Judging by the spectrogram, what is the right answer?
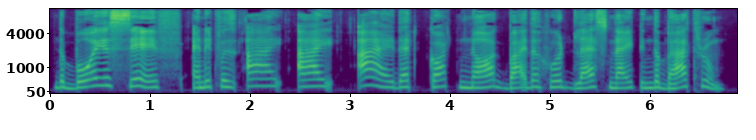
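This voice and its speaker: A fearless young mongoose taunts his foe in a high, springy voice, as a woman reading a storybook puts him on. He is cocky and chuckling, proud of every deed. The sound is dry and close. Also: fairly even intonation, slow pace, a bit bright, no echo. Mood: gloating. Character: brave, boastful young male mongoose.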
